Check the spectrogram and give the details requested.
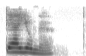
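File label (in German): "Junge", German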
